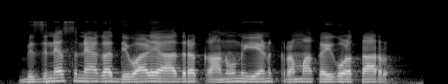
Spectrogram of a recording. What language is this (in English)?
Kannada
